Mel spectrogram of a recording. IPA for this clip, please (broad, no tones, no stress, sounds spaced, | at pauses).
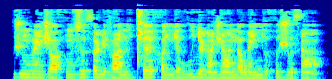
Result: ʒ ũ β æ̃ ʒ ɒ h ũ z ʊ θ ɒ ɳ ɪ v ɑ n u cʰ ɜ h ɒ ɲ ɜ v u ʎ ɒ ɳ ɑ̃ ʒ ɑ̃ n ɒ w æ̃ ɲ ʊ h ʊ ʒ ʊ θ ɑ̃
